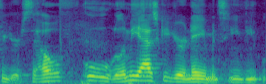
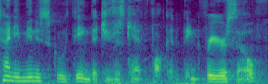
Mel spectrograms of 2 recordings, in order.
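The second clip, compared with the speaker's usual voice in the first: ordinary talk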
